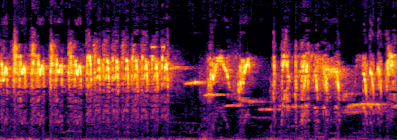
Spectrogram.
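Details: Orange-headed thrush in breeding condition, open-beaked and singing vigorously to provoke other orange-headed thrushes. Loud rapid high trill for nearly two seconds, then varied arched whistles, stuttering notes and a lower sliding whistle.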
